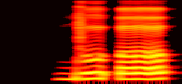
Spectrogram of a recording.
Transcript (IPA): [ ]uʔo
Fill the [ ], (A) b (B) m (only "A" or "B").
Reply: A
